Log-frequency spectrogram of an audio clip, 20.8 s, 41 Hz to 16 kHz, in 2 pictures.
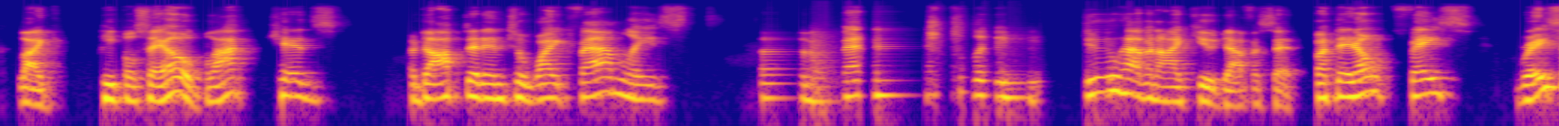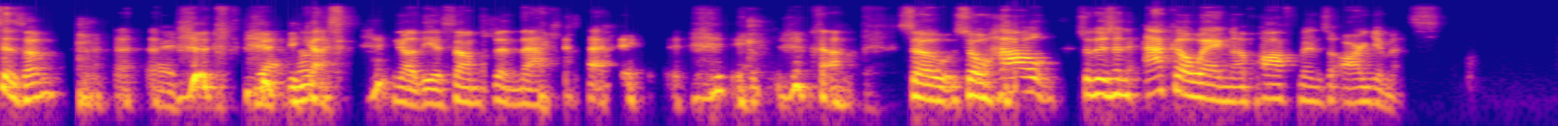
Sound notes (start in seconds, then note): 14.0 chuckling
